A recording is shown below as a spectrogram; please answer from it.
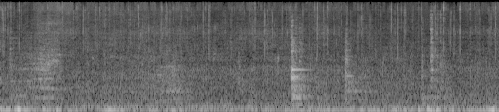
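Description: Beef and marinade sizzle on a Blackstone griddle outdoors, a soft steady frying hiss with occasional scrapes and a single sharp metallic tap, fairly quiet and without talk.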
